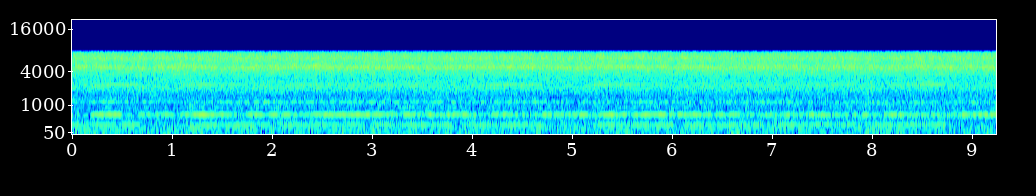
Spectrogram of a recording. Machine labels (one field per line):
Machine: slide rail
